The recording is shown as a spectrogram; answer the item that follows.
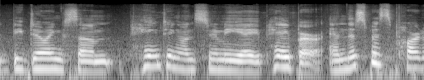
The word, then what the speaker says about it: sumi-e: So it's pronounced sumi-e.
